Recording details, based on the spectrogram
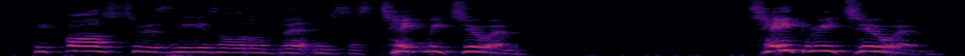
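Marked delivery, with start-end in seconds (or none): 1.9-4.6 rough, rasping, gravelly orc voice. Narrator voicing an orc who falls to his knees: gravelly orc voice. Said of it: "It's just that gravelly voice".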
